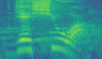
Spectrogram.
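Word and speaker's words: ישוע: las cuatro letras hebreas la primera letra es la yot después viene la chin después viene la baf y la última letra es la letra aji esto se pronuncia como yeshua Eso significa Dios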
